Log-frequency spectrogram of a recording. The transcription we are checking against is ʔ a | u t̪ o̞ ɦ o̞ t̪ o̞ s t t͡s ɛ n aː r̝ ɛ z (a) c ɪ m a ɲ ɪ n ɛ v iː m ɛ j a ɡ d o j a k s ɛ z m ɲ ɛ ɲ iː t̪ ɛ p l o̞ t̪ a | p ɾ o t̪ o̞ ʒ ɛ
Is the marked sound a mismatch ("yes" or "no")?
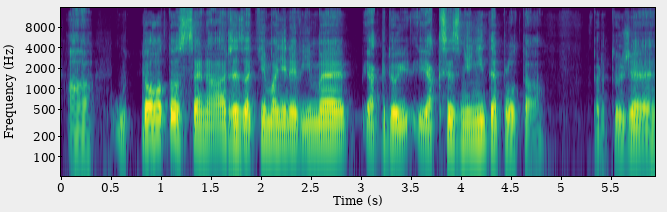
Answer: no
